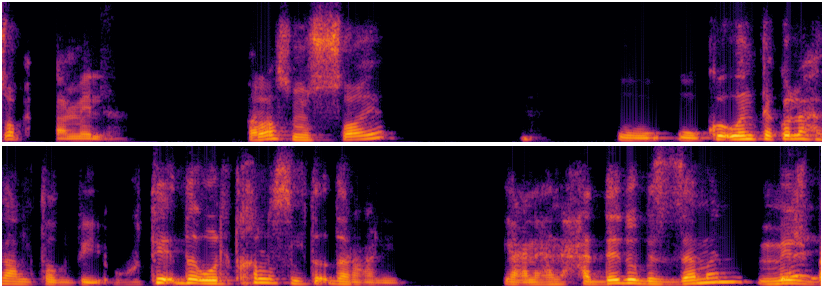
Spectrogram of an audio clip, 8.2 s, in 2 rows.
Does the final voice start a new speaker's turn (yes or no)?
yes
